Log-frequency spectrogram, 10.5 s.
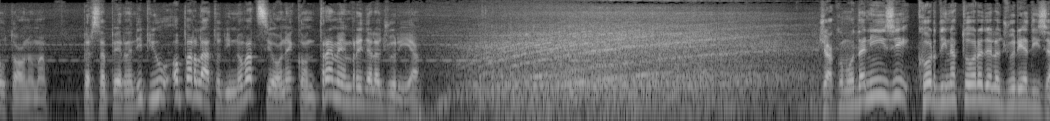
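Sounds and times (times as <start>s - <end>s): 
speech: 0.0s - 4.5s, 8.2s - 10.4s
electric Formula SAE race car motor whine: 0.0s - 9.1s
rushing road noise of an electric Formula SAE race car: 3.8s - 10.2s.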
